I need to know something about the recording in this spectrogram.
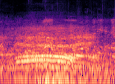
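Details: Sahiwal bull calf at Ambari cattle market, Parbatipur, Dinajpur, Bangladesh: one drawn-out, even, harmonic moo lasting about a second, slightly falling at the end, amid market chatter and men's voices.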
